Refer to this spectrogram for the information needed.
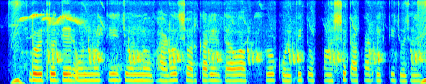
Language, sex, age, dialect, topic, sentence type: Bengali, female, 18-24, Northern/Varendri, banking, statement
